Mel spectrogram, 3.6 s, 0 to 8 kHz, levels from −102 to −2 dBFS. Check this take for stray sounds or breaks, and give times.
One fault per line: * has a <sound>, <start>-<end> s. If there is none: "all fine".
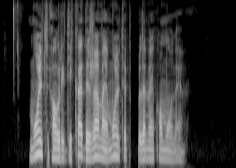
* has a dropout, 1.9-2.1 s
